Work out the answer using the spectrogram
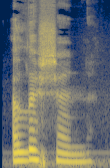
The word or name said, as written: alician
